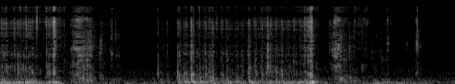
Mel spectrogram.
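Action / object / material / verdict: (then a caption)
scrape / bar of soap carved with a metal blade / soap / none. A metal blade carves and scrapes the edge of a solid, dry green-and-white striped bar of soap. The result is a run of short, crisp scraping cuts with bright, crackly detail and soft low rumble underneath, with sharper flicks near the start and around the three-second mark.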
